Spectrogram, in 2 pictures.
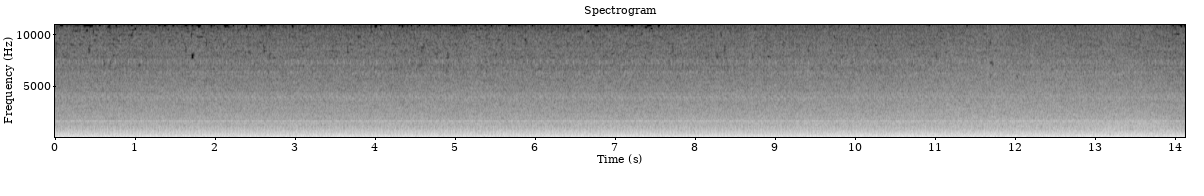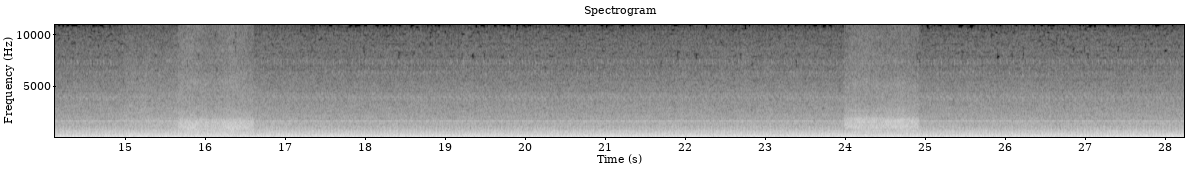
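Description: A turn signal ticks steadily.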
